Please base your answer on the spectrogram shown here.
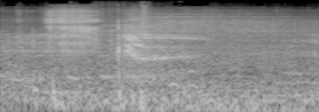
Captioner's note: exhales sharply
